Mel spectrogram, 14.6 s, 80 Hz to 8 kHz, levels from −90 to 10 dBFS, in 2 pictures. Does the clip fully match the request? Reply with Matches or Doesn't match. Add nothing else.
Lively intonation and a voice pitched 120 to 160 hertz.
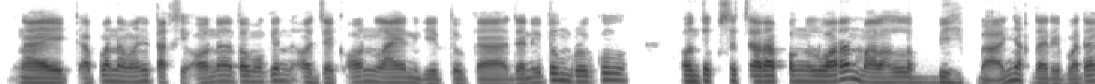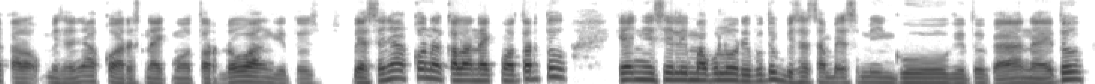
Matches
